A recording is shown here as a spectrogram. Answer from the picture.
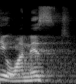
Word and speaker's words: honest: আবার দেখো HONEST অনেস্ট, HONEST হনেস্ট নয়, কিন্তু আমরা কিন্তু হনেস্ট উচ্চারণ করি না, HONEST এটা কিন্তু উচ্চারণ হয় অনেস্ট, অনেস্ট।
